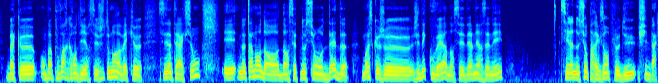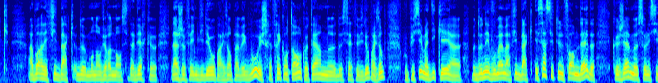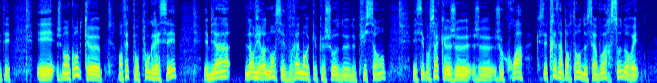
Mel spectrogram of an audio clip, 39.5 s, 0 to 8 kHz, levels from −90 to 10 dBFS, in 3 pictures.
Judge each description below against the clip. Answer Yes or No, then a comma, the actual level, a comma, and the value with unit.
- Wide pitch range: No, average, 4.0 semitones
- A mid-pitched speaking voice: No, low, 115 Hz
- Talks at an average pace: Yes, average, 180 wpm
